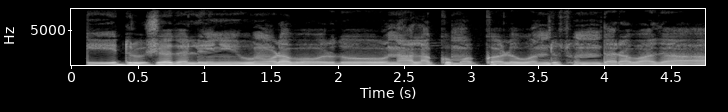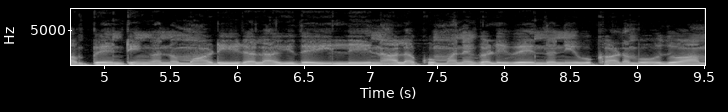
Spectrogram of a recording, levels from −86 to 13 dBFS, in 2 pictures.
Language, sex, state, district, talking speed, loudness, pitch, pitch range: Kannada, male, Karnataka, Mysore, 120 wpm, -18 LUFS, 110 Hz, 110-115 Hz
